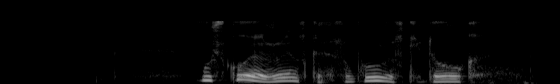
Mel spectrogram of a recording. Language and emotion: Russian, sad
